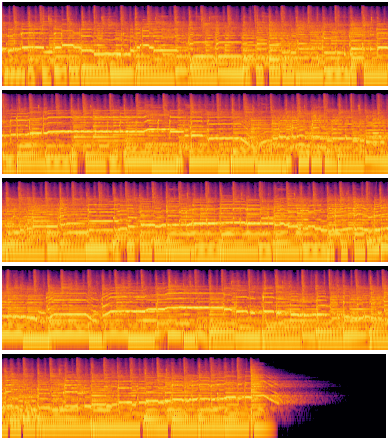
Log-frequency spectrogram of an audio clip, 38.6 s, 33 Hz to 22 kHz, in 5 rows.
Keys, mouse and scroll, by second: 1.3 click, 2.8 click, 4.1 click, 5.7 click, 7.2 click, 10.6 click, 13.6 click, 15.5 click, 16.7-17.8 drag, 19.2-20.9 drag, 22.1-24.0 drag, 26.3 click, 30.5 click, 32.9 click, 34.4-38.5 drag.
